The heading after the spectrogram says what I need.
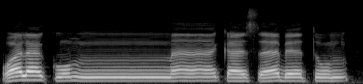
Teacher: Idgham mutamatsilain ini ada gunnahnya, ada mim tasydid, ada gunnahnya atau dengung, yaitu dua harokat.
